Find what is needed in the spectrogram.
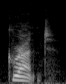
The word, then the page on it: grunt: American English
